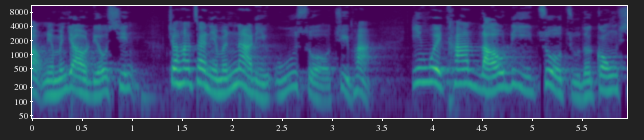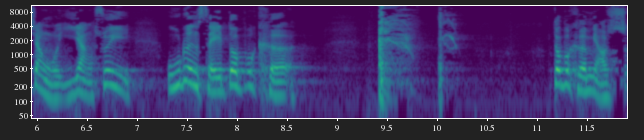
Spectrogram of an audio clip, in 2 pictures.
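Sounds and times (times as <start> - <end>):
speech: 0.0 - 8.7, 11.2 - 11.8
person coughing: 9.4 - 10.4.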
